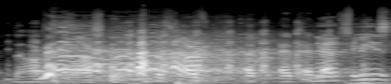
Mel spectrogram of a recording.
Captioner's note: laughing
